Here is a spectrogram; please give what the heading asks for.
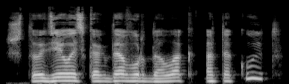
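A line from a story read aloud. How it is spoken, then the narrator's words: Laughing. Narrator (Russian): Я рассмеялась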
